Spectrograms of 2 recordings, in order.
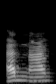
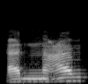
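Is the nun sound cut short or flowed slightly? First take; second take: cut short; flowed. First: The nun sound is cut off abruptly. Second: The nun sound flows on slightly. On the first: The speaker calls it wrong. "Jangan juga dibaca an'am" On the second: The speaker calls it right. "tapi dialirkan sedikit"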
